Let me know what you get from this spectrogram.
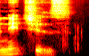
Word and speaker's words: niche: but you'll love it because it's based on American pronunciation, and I'm sure you're familiar with it. The riches are in the niches. – So I say niche, and it does my head in.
